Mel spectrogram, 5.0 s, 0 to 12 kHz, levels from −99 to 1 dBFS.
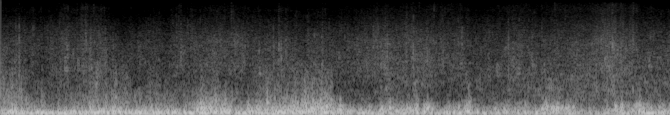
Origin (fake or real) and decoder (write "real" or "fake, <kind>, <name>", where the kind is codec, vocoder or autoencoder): real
